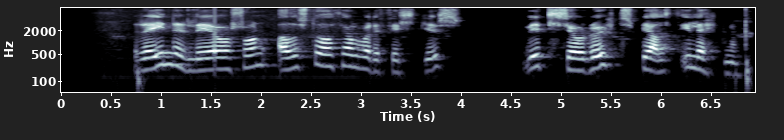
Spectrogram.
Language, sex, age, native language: Icelandic, female, 40-49, Icelandic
